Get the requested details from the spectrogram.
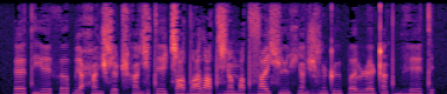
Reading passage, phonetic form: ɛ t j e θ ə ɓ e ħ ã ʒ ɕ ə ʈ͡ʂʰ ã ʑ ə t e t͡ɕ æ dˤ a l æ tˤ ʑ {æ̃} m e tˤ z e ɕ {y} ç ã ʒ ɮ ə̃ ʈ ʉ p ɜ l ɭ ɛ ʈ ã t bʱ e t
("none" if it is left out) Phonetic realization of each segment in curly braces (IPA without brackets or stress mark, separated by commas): ə̃, y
